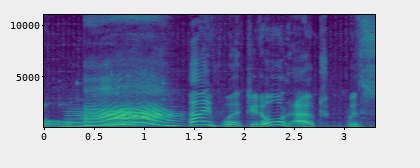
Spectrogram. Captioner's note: children gasp in awe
